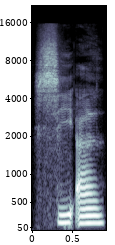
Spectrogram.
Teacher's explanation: so this place CN is pronounced in two first tones to high constant pitch or level pitch tones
